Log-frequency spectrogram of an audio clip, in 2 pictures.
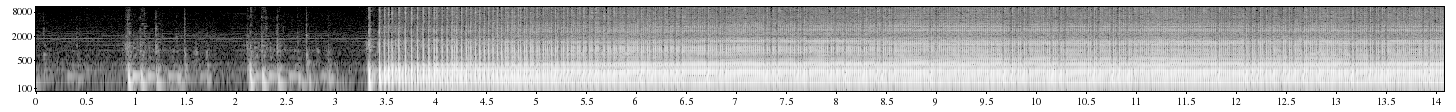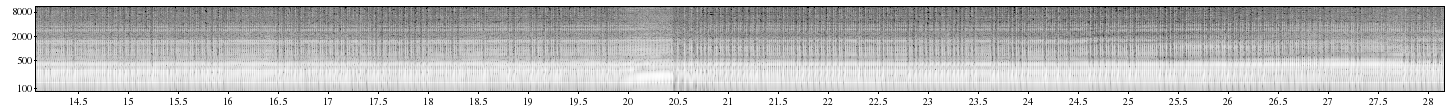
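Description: Model biplane's engine catching about three seconds in after a few short attempts, then running steadily, with a brief change in pitch about twenty seconds in.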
